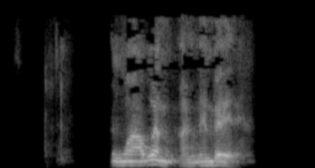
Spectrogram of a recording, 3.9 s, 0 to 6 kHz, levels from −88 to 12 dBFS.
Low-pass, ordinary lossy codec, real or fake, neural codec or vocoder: 5.4 kHz; MP3, 24 kbps; fake; codec, 24 kHz, 3 kbps, HILCodec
